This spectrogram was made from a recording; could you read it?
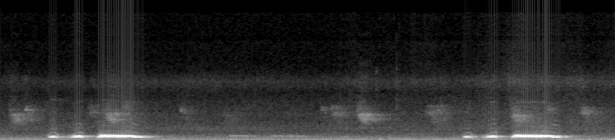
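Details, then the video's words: Spotted dove calling as a challenge lure for rival birds: two identical phrases about four seconds apart, each with two short soft notes leading into a drawn-out hollow coo, with faint higher chirps in between. "Suara Burung Terkuku Menekan Lawan Ampuh untuk Pancingan"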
